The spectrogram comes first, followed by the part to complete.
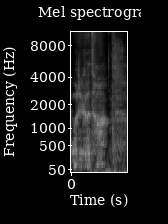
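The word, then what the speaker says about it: ありがとう: You gotta say it like arigato.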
